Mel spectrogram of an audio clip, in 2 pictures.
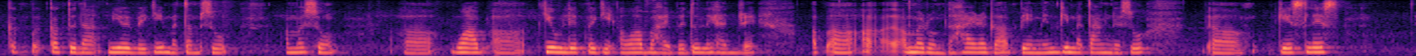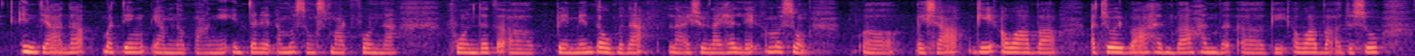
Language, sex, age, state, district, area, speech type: Manipuri, female, 30-45, Manipur, Tengnoupal, rural, spontaneous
